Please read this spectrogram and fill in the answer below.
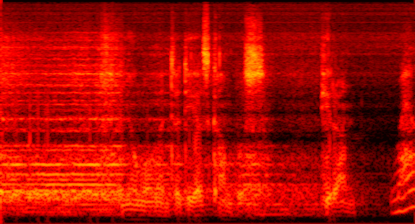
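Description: Soundtrack of a projected film played over the hall's speakers: music with a voice over it. The music fades in the first second, and the level dips briefly just before the end.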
